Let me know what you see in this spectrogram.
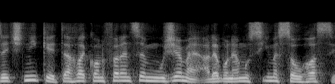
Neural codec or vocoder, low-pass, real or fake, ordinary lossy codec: codec, 16 kHz, 0.3 kbps, FocalCodec; 7.2 kHz; fake; AAC, 48 kbps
